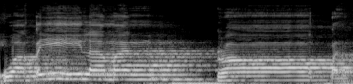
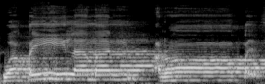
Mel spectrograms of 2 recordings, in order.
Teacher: Jadi diam sebentar tanpa nafas tapi tetap melanjutkan. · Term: sakat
